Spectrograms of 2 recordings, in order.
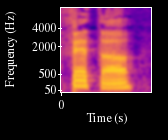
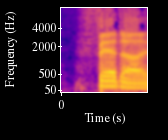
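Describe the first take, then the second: First: The word is said with a Greek pronunciation. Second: The word is said with an English pronunciation. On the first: "instead of feta" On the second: "if I want to say feta"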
